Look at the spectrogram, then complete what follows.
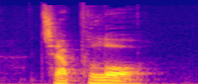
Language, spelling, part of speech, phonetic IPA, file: Belarusian, цяпло, noun, [t͡sʲapˈɫo], Be-цяпло.ogg
- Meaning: heat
